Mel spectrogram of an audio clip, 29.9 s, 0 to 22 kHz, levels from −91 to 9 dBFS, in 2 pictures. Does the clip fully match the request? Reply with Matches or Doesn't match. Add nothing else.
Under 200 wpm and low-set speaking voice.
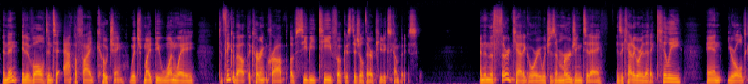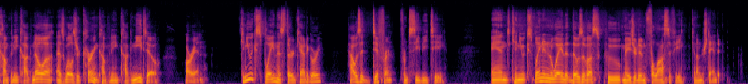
Matches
